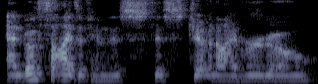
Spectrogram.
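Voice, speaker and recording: A woman's voice: on the low side, level tone, measured pace, a little hiss or hum. A woman giving a casual, reflective tarot reading, musing aloud and correcting herself as she goes. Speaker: tarot reader.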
